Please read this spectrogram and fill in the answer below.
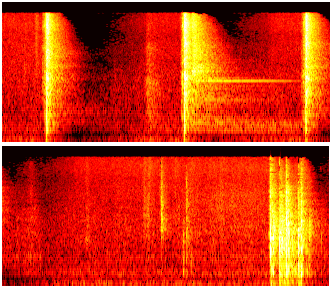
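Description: Gletcher APS Stechkin blowback airsoft pistol firing three single shots about two seconds apart, each a sharp crack with the slide snapping back; after the second shot a thin metallic ring hangs for about a second and a half. Near the end, a quick cluster of loud cracks and clacks.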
